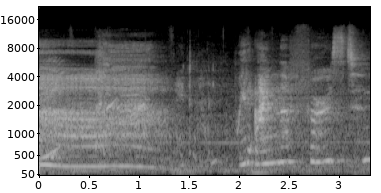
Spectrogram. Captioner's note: gasps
